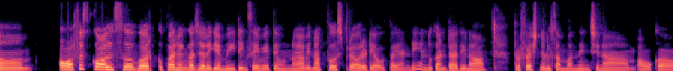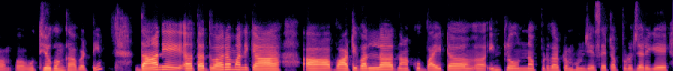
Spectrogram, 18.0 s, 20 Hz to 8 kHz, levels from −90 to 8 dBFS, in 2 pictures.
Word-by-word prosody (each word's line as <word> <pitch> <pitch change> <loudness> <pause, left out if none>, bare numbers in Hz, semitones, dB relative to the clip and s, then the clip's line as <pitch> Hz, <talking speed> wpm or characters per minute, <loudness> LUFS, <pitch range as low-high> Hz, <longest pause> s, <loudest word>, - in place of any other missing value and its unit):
ఆహ్, 230 -1 +2 0.6
office 330 +7 +3
calls 265 -2 +7 0.2
work 210 +2 +4
పరంగా 235 -2 +3
జరిగే 210 +1 +2
మీటింగ్స్ 220 +3 -3
ఏవైతే 190 +2 -3
ఉన్నాయో 185 +2 -5
అవి 220 - -3
నాకు 215 0 -3
ఫస్ట్ 195 0 -1
ప్రయారిటీ 185 -3 -1
అవుతాయండి. 150 - -7
ఎందుకంటే, 215 -3 -4
అది 185 0 -4
నా 175 - -1 0.5
ప్రొఫెషనల్ 205 0 -1
సంబంధించిన 180 -2 -5 0.5
ఆహ్, 160 - -4
ఒక 160 - -9 0.6
ఉద్యోగం 200 -1 -1
కాబట్టి. 155 +7 -5 0.6
దాని 250 +5 +6 0.4
తద్వారా 230 +5 +3
మనకి 240 -2 0
ఆహ్, 210 0 +5 0.4
ఆహ్, 195 0 +5
వాటి 200 +3 +3
వల్ల 220 +3 +1 0.3
నాకు 200 +1 -7 0.2
బయట 185 +1 -2 0.6
ఇంట్లో 210 +2 -5
ఉన్నప్పుడు 195 0 -7
వర్క్ 180 +1 -4
ఫ్రమ్ 195 0 -8
హోమ్ 195 -1 -10
చేసేటప్పుడు 180 0 -8
జరిగే 170 -1 -3
200 Hz, 130 wpm, -19 LUFS, 185-225 Hz, 0.6 s, calls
